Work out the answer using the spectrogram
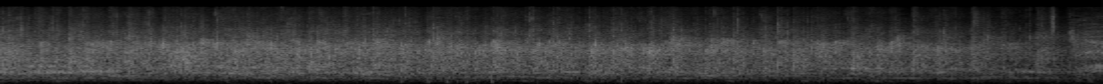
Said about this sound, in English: Clap your hands again and praise Him tonight.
